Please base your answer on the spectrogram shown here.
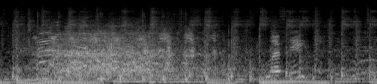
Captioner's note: audience laughing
